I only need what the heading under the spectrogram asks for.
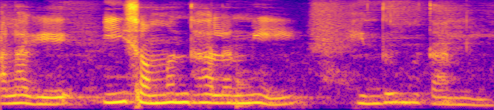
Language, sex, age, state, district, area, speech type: Telugu, female, 18-30, Andhra Pradesh, Bapatla, rural, spontaneous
